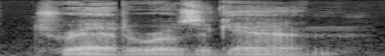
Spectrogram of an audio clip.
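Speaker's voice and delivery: ordinary delivery, nothing marked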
